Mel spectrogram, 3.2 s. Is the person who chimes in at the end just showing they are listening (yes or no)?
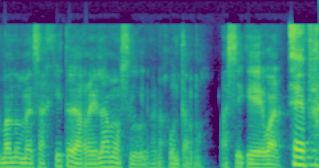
yes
